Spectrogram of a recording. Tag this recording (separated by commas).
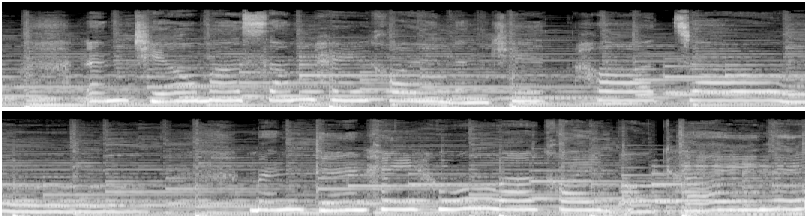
Music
